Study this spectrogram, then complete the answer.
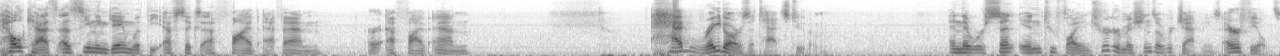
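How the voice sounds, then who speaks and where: With lively intonation and a bright, sharp tone, a man speaks at a medium pitch and a moderate pace, leaving long, frequent pauses. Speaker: gaming YouTuber. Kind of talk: gameplay commentary. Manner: halting, self-correcting; casual.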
